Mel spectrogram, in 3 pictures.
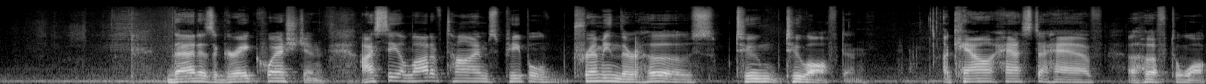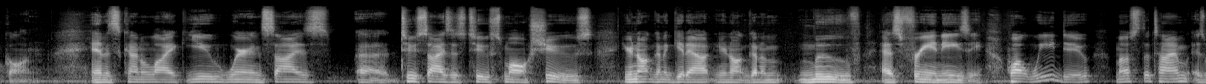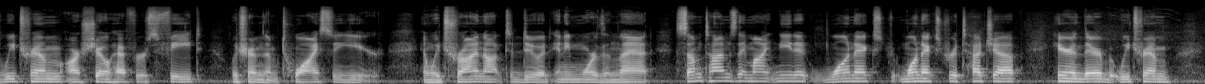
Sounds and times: Speech: 0:01.7 - 0:08.7, 0:09.3 - 0:36.0.

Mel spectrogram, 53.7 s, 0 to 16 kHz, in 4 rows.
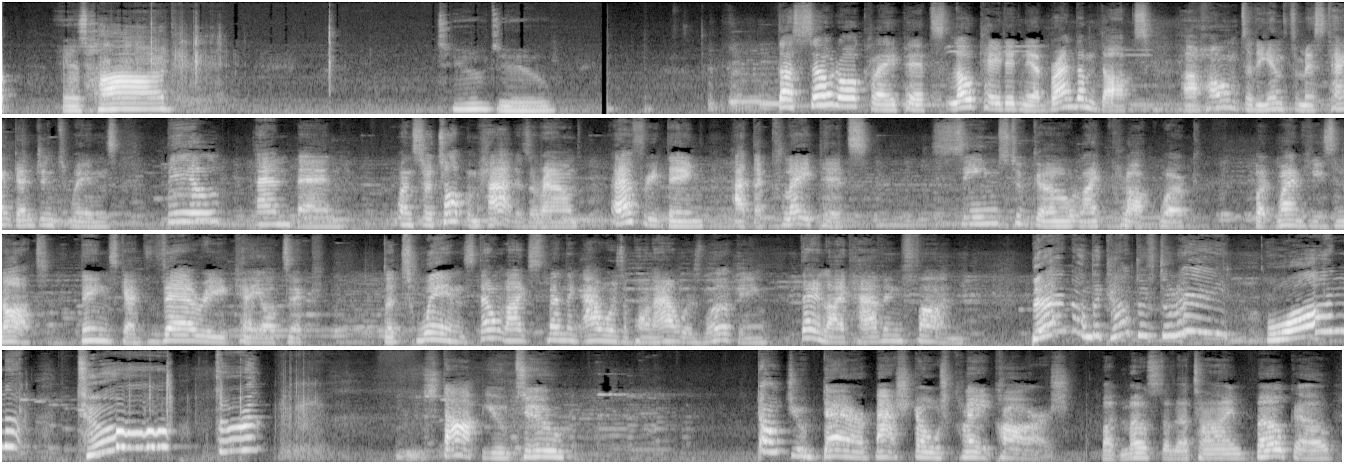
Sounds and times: Speech: 0:00.0 - 0:01.8, 0:04.4 - 0:05.6, 0:07.8 - 0:22.1, 0:22.8 - 0:25.4, 0:26.0 - 0:30.0, 0:30.6 - 0:36.5, 0:37.1 - 0:43.0, 0:44.2 - 0:46.0, 0:47.8 - 0:53.6
Music: 0:07.0 - 0:42.2, 0:43.7 - 0:49.7.

